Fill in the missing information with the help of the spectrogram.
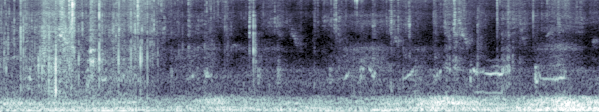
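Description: Small hand garden fork scraping and digging into dry soil and wood-chip mulch, with scattered clicks and scratches that are thickest in the first second or so. Faint short bird calls sound in the background.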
